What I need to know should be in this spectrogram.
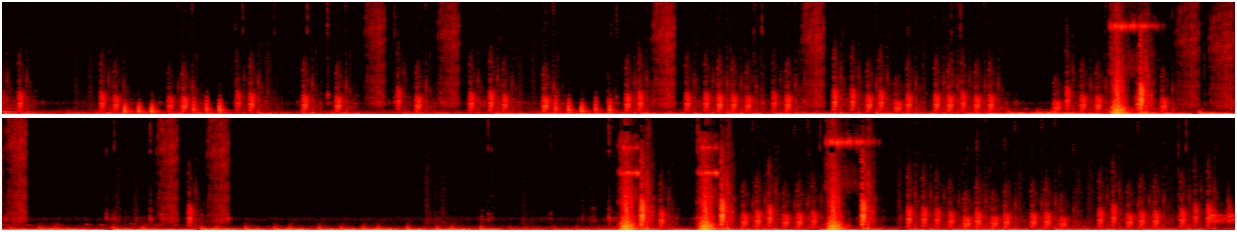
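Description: Quick footsteps patter in a game.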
